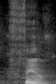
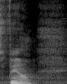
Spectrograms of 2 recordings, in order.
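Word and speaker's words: Phem: And it features Fem. P-H-E-M is, I think, how they pronounce this, is Fem.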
